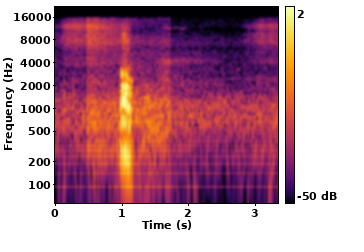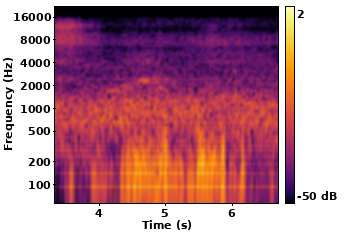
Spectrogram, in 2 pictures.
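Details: Red deer hind in Bristol, England, on 21 September 2015, giving a single sharp, hoarse grunt-bark to warn her companions of an approaching wildlife film-maker; faint low rumbling follows.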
